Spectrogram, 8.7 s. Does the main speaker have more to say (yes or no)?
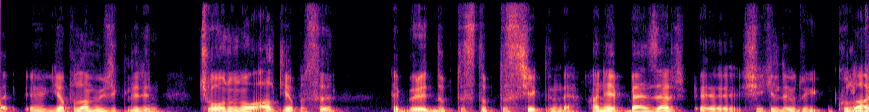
no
